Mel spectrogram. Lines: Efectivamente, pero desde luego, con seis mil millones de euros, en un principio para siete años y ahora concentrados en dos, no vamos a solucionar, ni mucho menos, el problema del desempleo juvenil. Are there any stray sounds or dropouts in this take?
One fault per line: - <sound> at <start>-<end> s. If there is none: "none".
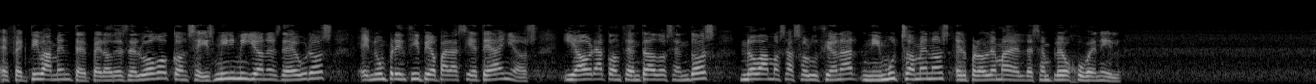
none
